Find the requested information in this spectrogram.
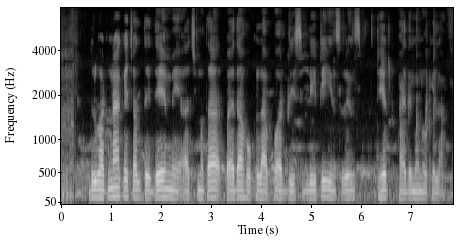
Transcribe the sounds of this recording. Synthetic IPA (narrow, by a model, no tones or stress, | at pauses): d̪ʊɾɡʱəʈnaket͡ʃəlt̪ed̪eɦmẽʔə̰t͡ʃmət̪apɛːd̪aɦokʰlapə̰ɾɖisibɪliʈiɪnsiɾens | ɖʱeːɾpʰaːjd̪emenɦokʰeːla̰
